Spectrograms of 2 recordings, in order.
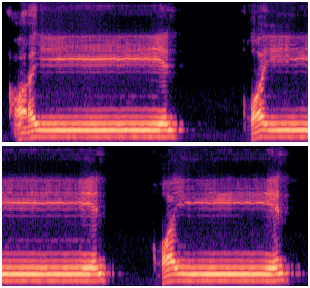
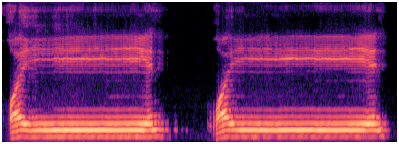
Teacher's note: حلق کے اوپر کا حصہ جو منہ کی طرف والا ہے اس سے یہ لفظ نکلے گا, اور اس کو موٹا کر کے پڑھیں گے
